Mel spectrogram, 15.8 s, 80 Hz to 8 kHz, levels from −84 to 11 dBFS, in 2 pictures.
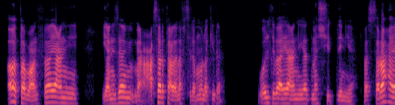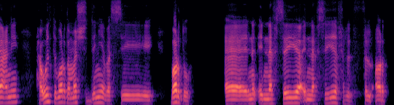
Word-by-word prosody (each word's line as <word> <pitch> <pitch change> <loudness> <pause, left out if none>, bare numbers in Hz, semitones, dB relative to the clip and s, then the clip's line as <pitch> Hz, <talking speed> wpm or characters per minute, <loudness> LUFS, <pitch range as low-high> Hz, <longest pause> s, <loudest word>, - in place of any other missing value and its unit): آه - - +6
طبعًا، 110 +1 +3
فيعني 150 -2 +1 0.4
يعني، 120 +2 -1
زي 155 +2 +3
ما 145 -1 -4
عصَرت 155 -2 +1
على 115 -1 +4
نفسي 130 +3 -7
لَمُونة 120 +2 -4
كده، 125 +2 -12 0.6
وقُلت 150 +1 -4
بقى 135 -1 +5
يعني: 130 -1 +2
"ياض، 130 0 -3
مشِّي 130 0 -8
الدنيا." 110 -2 -9
فالصراحة 130 +9 +4
يعني، 155 +2 +2 0.3
حاوَلت 180 -2 0
برضو 160 -1 0
أمشِّي 155 -4 -4
الدنيا، 145 +8 -4
بس 115 -1 -8 0.9
برضو 155 -9 +3 0.6
آآ، 120 +1 +3
الن 125 +2 -3
النفسيَّة 130 +4 0
النفسيَّة 125 +5 -4
في 150 - -16
ال 110 -1 -13
في - - -13
الأرض. 120 +1 -2
130 Hz, 125 wpm, -22 LUFS, 120-150 Hz, 0.9 s, آه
